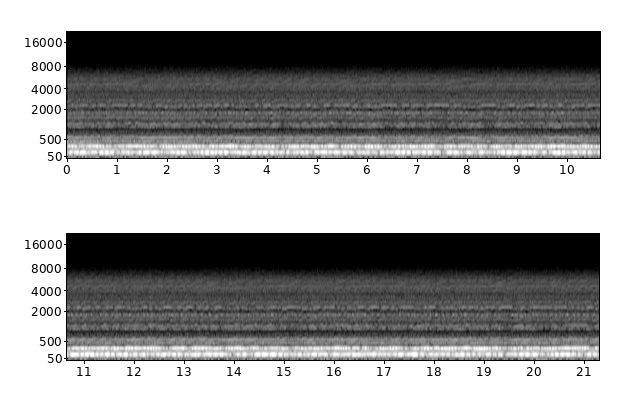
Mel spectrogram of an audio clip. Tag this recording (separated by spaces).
evil grains granular synth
